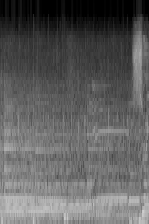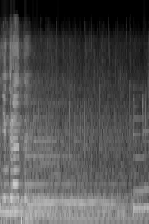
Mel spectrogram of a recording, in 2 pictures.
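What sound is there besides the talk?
audience applauding and cheering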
